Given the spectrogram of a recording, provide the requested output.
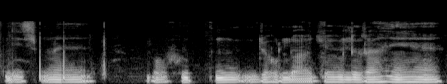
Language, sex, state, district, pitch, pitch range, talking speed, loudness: Hindi, male, Jharkhand, Deoghar, 115 Hz, 110-115 Hz, 80 wpm, -16 LUFS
